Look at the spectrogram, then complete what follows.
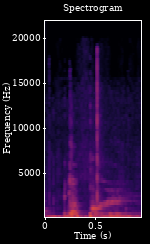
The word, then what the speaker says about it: labret: This would be located on your sideburns area, and then the vertical labret, or lapri, should you wish to pronounce it properly, and that would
